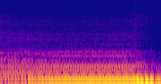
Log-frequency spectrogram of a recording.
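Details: Nissan Sentra brought in for crank-no-start, now running on a temporarily wired test replacement fuel pump with the aircon off: steady low note that swells smoothly as throttle opens, no knocks or misses; an exhaust rattle was noted at startup.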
